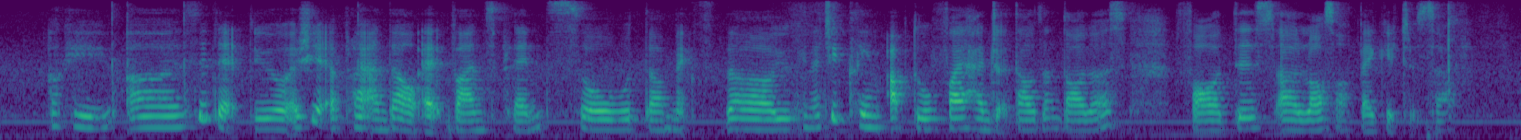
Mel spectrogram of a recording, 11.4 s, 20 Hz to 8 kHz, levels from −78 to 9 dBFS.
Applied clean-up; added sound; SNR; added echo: none; none; none; none.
